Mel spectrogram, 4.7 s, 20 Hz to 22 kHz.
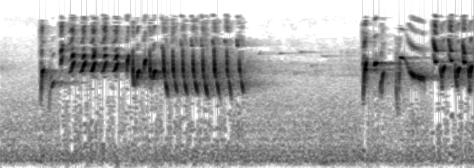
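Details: European goldfinch on 19 June 2018 giving fast tinkling twitters, a lively run of rapid chirps lasting two seconds, a short pause, then another bright trilling phrase with rising notes.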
